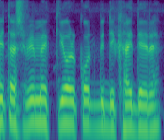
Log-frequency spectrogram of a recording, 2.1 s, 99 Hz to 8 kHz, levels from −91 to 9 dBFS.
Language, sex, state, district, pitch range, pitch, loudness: Hindi, male, Arunachal Pradesh, Papum Pare, 150-170 Hz, 160 Hz, -15 LUFS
